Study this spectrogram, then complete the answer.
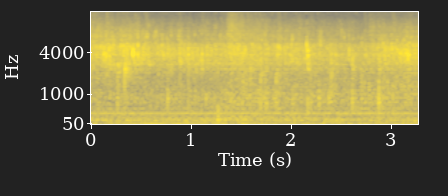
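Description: Onions and crushed garlic frying in a pan for a brinjal bhaji, producing a soft, steady sizzle with faint crackles that continue without pause.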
